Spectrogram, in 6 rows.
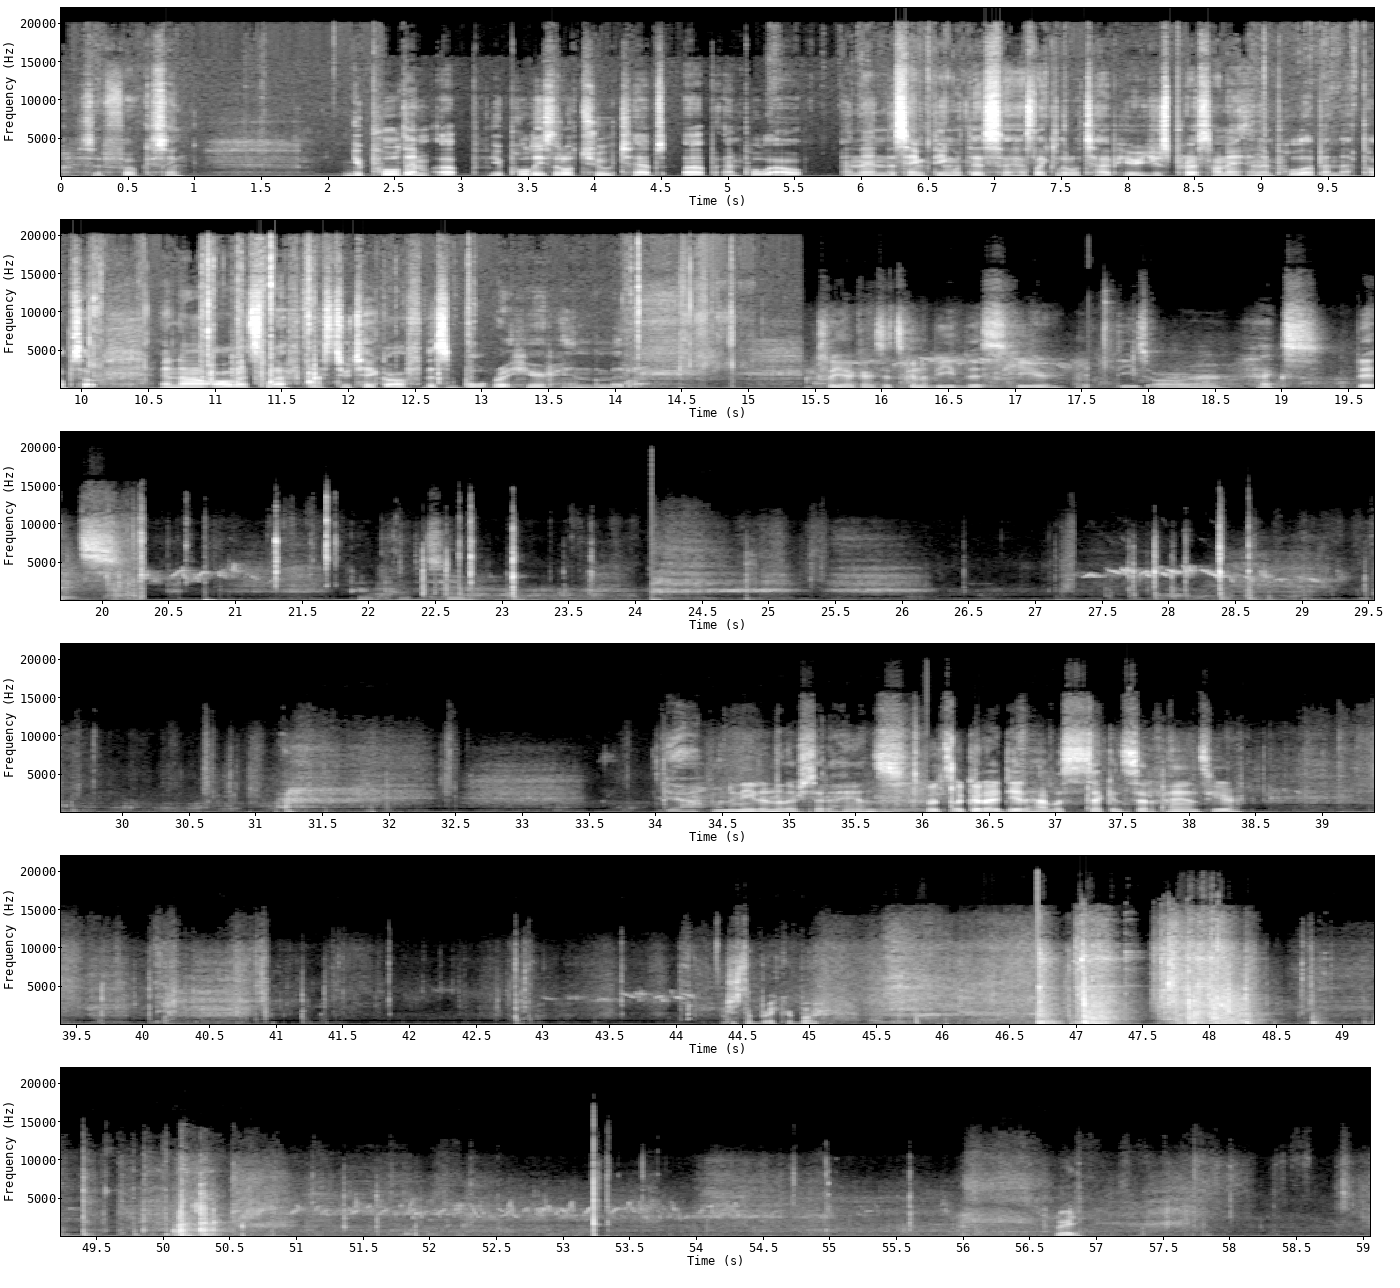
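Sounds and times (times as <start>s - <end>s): hand tools clicking and knocking: 5.9s - 15.4s.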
